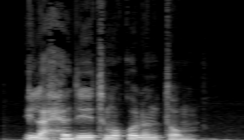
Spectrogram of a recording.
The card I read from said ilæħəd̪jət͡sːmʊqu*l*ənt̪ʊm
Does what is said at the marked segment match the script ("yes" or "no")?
yes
